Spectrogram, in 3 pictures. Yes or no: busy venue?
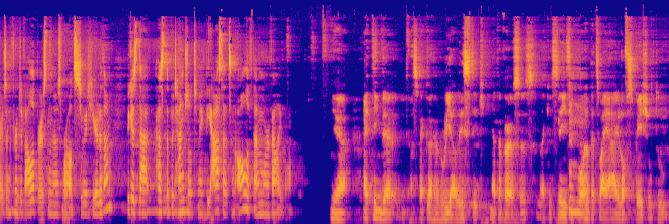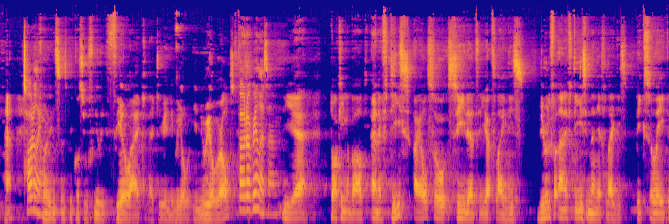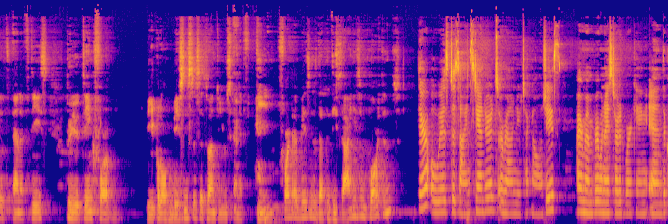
yes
